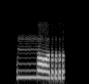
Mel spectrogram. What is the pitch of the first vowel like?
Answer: low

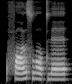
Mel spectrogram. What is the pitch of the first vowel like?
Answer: rising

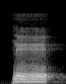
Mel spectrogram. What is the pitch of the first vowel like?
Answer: low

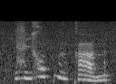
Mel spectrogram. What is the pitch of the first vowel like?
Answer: rising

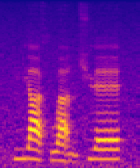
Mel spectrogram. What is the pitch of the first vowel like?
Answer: falling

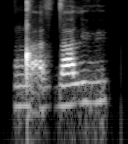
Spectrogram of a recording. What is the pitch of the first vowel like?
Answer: low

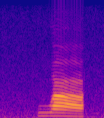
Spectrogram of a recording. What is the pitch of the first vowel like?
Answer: falling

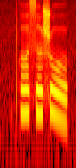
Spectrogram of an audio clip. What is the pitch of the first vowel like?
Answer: high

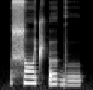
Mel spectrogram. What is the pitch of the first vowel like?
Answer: high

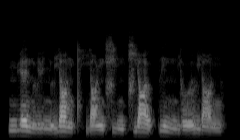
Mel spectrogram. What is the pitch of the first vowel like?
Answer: falling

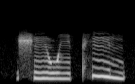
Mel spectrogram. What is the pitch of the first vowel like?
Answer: low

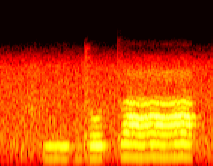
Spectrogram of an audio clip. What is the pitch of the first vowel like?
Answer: low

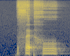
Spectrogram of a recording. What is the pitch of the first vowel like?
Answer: high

